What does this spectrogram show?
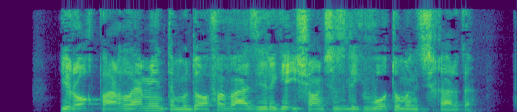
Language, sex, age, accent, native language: Uzbek, male, 18-24, Toshkent viloyati, Uzbek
